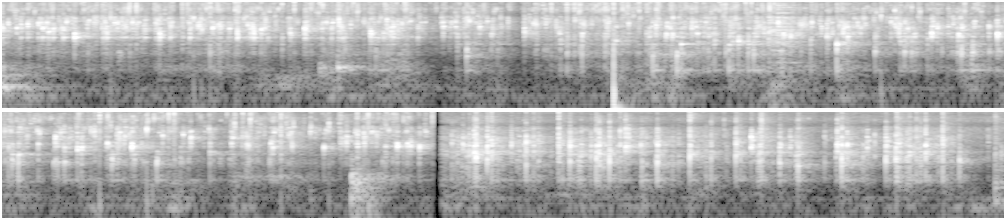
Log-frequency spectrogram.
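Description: Mustard seeds fry in hot oil for a Karnataka bassaru and palya dish, a continuous crackling sizzle with dense spattering pops, steady and close for the whole stretch, with one sharp knock partway through.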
